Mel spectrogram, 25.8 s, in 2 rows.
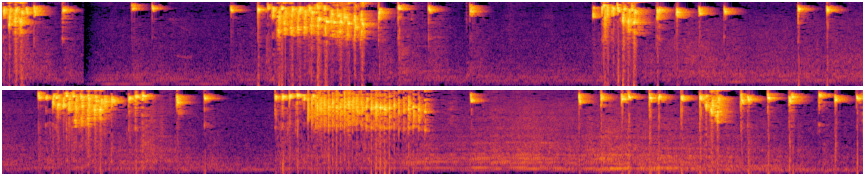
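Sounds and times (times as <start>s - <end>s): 
lovebird chattering and chirping: 0.0s - 1.2s, 1.9s - 2.6s, 3.4s - 7.4s, 8.8s - 11.2s, 11.9s - 12.7s, 13.4s - 16.3s, 17.0s - 20.2s, 21.5s - 25.8s.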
